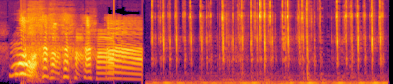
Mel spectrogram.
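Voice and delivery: loud evil cackle; mad scientist laugh. Acted. Scheming over ruling YouTube.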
